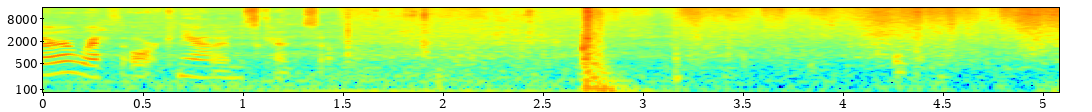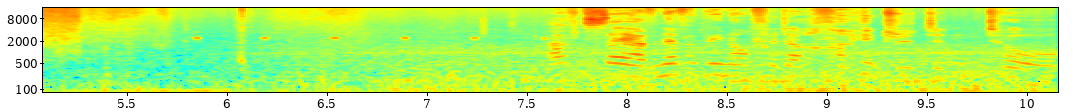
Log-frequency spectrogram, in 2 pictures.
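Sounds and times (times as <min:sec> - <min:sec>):
speech: 0:00.0 - 0:02.0, 0:07.9 - 0:10.1
sharp thump: 0:02.7 - 0:03.3
strong outdoor wind buffeting the microphone: 0:05.2 - 0:10.1.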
